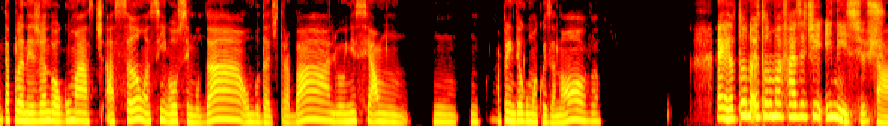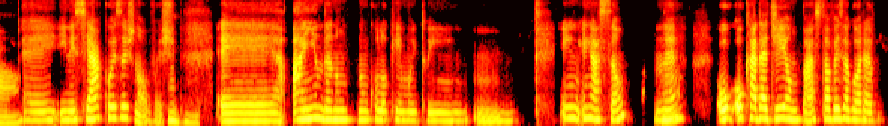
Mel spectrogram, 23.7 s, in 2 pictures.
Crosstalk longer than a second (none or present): none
